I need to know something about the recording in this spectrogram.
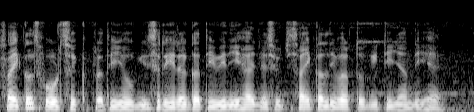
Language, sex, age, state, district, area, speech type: Punjabi, male, 45-60, Punjab, Patiala, urban, read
